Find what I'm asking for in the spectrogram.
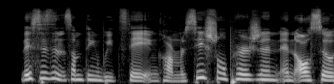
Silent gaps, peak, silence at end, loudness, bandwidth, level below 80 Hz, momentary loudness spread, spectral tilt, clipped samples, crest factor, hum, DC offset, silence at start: none; -4 dBFS; 0 s; -21 LUFS; 15 kHz; -48 dBFS; 5 LU; -4 dB/octave; under 0.1%; 16 dB; none; under 0.1%; 0.2 s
